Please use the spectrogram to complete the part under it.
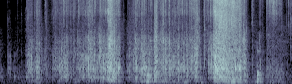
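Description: Paper backing peeled off a tacky adhesive car door liner during a Sprite door installation, close crinkling and tearing rustles in uneven bursts, with a louder rip near the end.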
